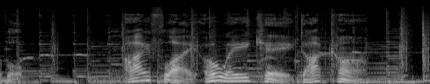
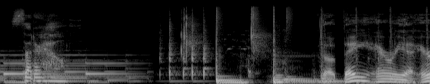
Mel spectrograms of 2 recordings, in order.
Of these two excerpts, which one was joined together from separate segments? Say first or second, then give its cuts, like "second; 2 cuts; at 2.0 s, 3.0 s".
second; 1 cut; at 1.4 s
